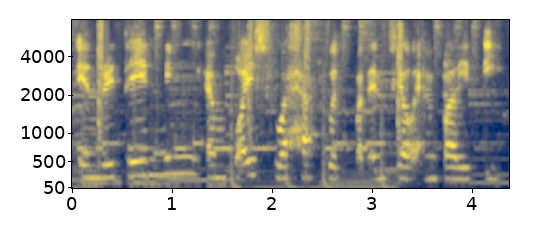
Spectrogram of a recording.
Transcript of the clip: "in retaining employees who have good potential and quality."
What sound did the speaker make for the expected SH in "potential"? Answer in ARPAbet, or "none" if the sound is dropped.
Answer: S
